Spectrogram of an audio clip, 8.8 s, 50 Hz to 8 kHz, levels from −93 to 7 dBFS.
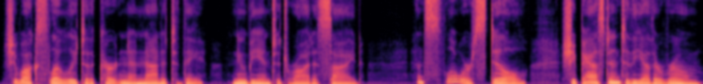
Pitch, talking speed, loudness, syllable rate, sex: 200 Hz, 165 wpm, -16 LUFS, 4.8 syllables/s, female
